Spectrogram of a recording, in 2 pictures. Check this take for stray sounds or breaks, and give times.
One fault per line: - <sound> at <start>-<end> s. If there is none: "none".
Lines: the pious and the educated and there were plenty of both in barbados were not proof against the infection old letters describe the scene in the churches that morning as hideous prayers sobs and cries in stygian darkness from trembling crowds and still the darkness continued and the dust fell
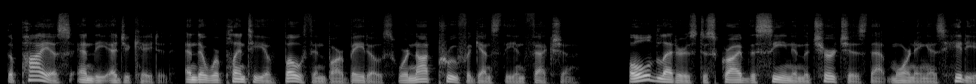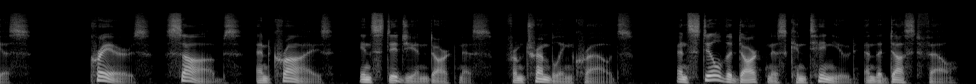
none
